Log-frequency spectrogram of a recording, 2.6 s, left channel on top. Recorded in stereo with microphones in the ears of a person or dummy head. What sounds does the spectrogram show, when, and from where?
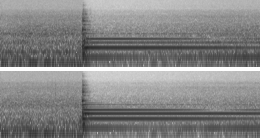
0.8 s a guitar: 10° right (ahead or behind), 1.3 m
